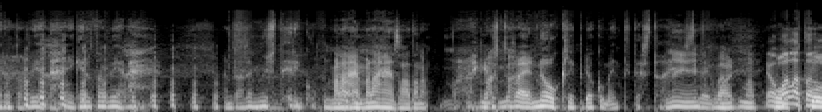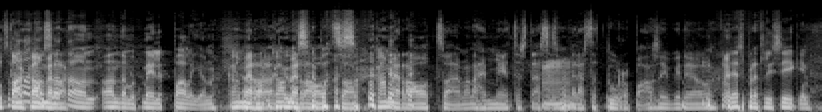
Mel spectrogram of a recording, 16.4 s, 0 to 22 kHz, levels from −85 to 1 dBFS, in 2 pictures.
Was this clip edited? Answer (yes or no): no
